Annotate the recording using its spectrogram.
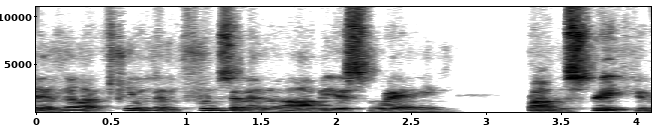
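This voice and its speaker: At a moderate pace, a man talks in a medium pitch, his voice somewhat breathy. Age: 70s. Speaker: homeowner applicant at a public meeting. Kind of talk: public meeting testimony.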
